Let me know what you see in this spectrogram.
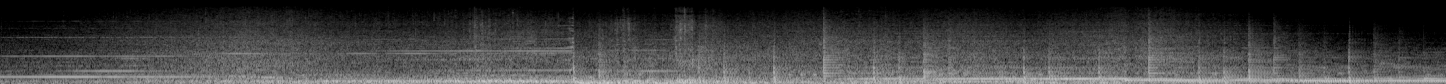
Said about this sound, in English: As she drives off, the man with the golden tooth follows her in his truck.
